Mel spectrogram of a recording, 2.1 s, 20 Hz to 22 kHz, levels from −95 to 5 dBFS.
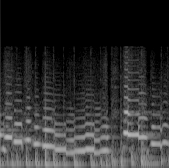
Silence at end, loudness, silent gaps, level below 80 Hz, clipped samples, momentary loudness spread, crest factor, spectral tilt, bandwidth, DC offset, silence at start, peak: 0 s; -32 LUFS; none; -50 dBFS; under 0.1%; 4 LU; 14 dB; -7 dB/octave; 8.2 kHz; under 0.1%; 0 s; -18 dBFS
